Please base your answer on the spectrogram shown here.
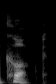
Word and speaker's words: cooked: However, for cooked, you must pronounce the k cooked.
